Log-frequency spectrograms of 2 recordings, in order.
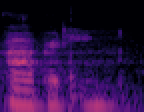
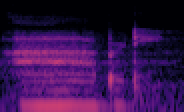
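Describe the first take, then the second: First: The first syllable carries no strong stress. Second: The first syllable carries strong stress. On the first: This is how Scottish people say it. "we don't put enunciation on the A" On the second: This is how an American says it. "but not Aberdeen"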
